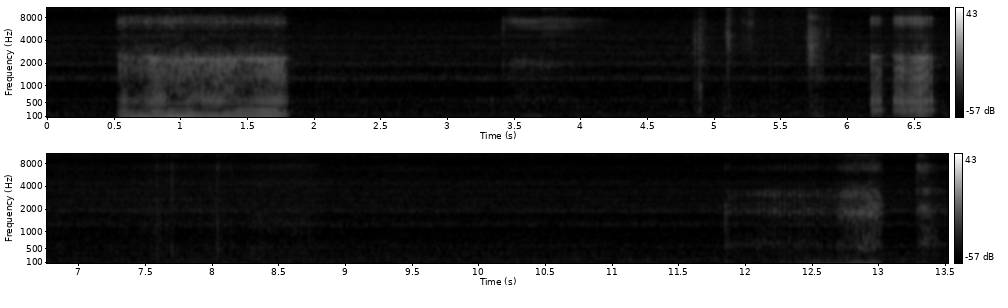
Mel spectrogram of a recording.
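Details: Kimber, a pet dog, snoring indoors: one loud, deep, buzzy snore lasting about a second near the start, then a quiet room with faint clicks and a couple of shorter rough bursts later.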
